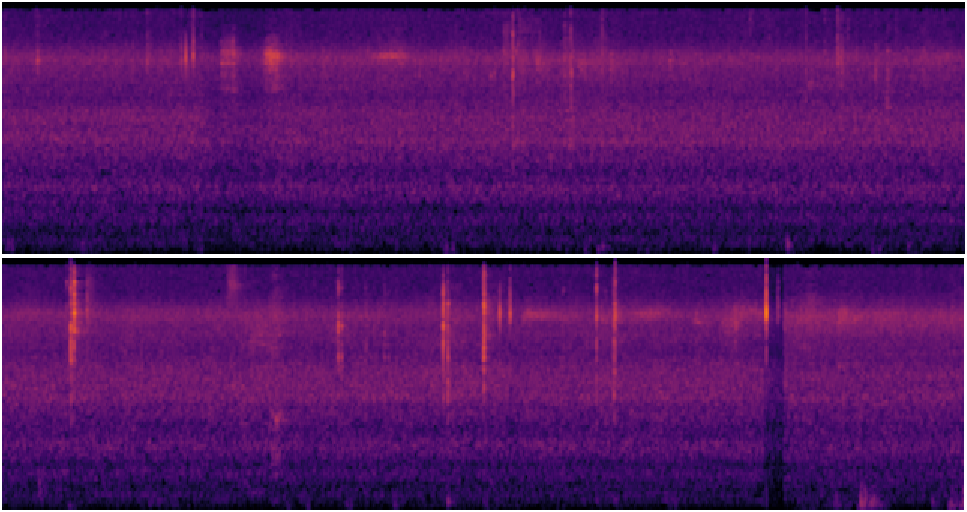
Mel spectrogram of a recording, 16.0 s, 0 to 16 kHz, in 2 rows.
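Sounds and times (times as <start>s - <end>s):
steady hiss: 0.0s - 16.0s
plastic bricks clicking together: 8.5s - 8.8s, 10.8s - 13.2s.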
